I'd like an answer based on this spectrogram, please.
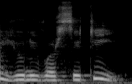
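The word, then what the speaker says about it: university: अब दिखने में ये वाउल है, लेटर वाउल है, यूनिवर्सिटी में यू लगा है, लेकिन उसकी जो प्रोनाउंसिएशन है, जो उसका साउंड है, वो य साउंड है, जो कि कॉन्सोनेंट साउंड है।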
